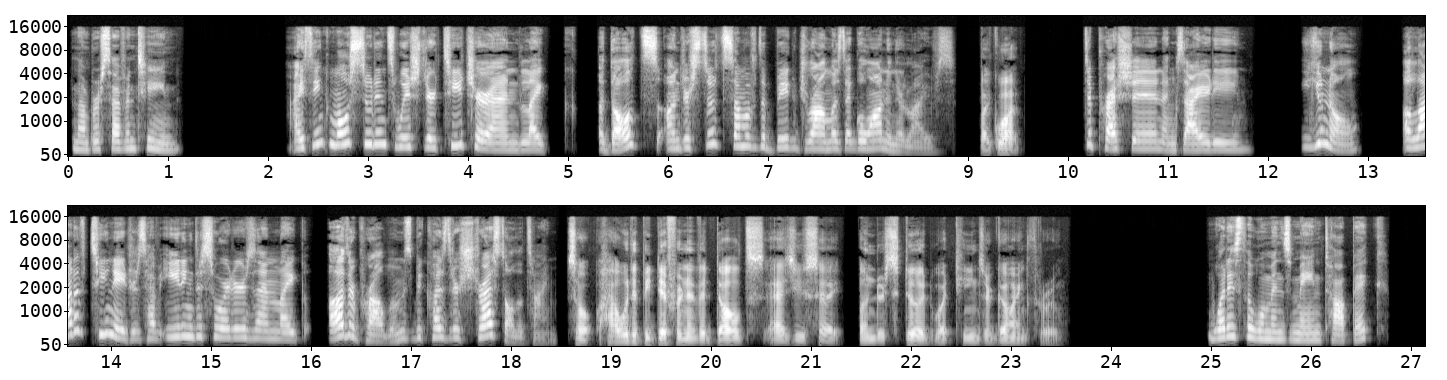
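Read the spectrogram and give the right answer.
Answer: Teenagers' problems (stress, depression, anxiety) that adults don't understand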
